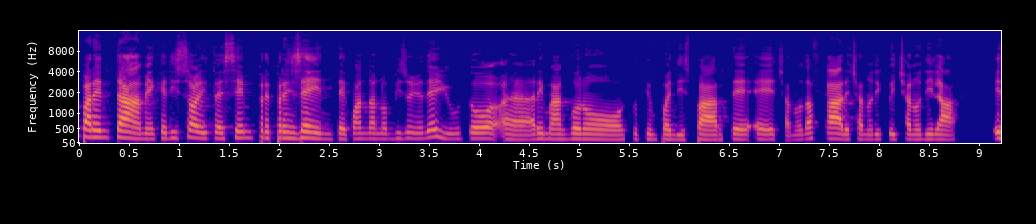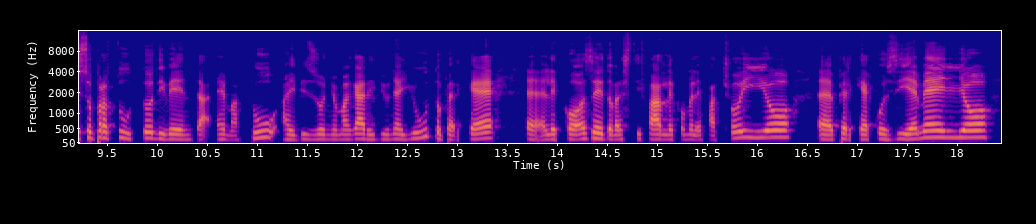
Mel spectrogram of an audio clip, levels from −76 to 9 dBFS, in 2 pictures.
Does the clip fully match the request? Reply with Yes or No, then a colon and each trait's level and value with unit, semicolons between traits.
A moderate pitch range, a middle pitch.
Yes: average, 3.6 semitones; medium, 170 Hz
